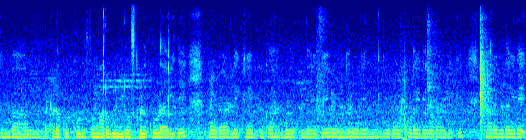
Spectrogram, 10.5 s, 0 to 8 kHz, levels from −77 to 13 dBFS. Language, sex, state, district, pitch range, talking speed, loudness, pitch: Kannada, female, Karnataka, Gulbarga, 195-200 Hz, 130 wpm, -27 LUFS, 195 Hz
